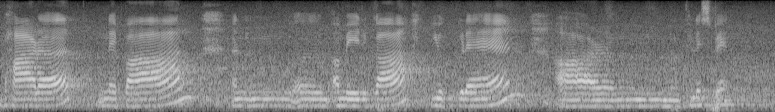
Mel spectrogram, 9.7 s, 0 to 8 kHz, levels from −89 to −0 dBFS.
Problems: constant background noise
